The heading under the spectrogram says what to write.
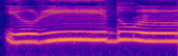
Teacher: যেহেতু আল্লাহ শব্দের আগের হরফ এর উপরে দালের উপরে পেশ আছে বা দম্মাহ আছে, এখানে আমরা মোটা আওয়াজে লামকে পড়ব। ইউরিদুল্লাহু আল্লাহ ইচ্ছা করেন।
